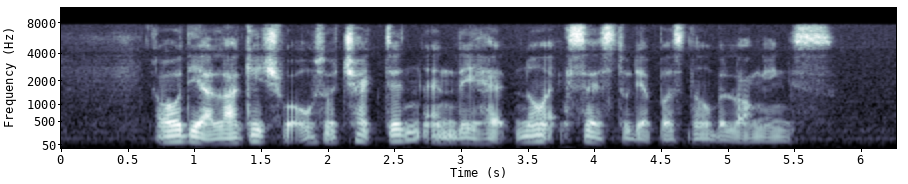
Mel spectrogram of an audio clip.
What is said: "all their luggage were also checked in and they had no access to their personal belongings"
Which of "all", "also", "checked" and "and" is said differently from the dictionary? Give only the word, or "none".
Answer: none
